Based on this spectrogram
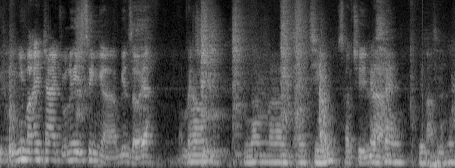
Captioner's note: speaking in foreign language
